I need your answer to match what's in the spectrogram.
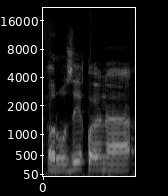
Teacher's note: قاف کے اوپر کلکلا کریں گے کیونکہ قاف ساکن ہے۔ یہ کیا ہے کہ قاف، تا، با، جیم، دال، یہ 5 حروف ہیں، جب یہ ساکن آئیں تو ان کے اوپر کلکلا کیا جاتا ہے۔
